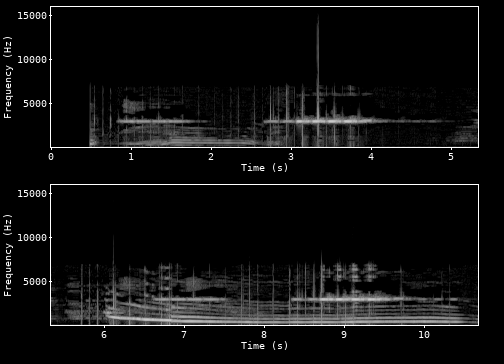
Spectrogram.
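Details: Indoor dog barking and howling because a carbon monoxide sensor is going off, picked up by a Furbo dog camera. A steady high electronic alarm beeps. Then a long, loud, wavering howl slides downward and holds for about four seconds.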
